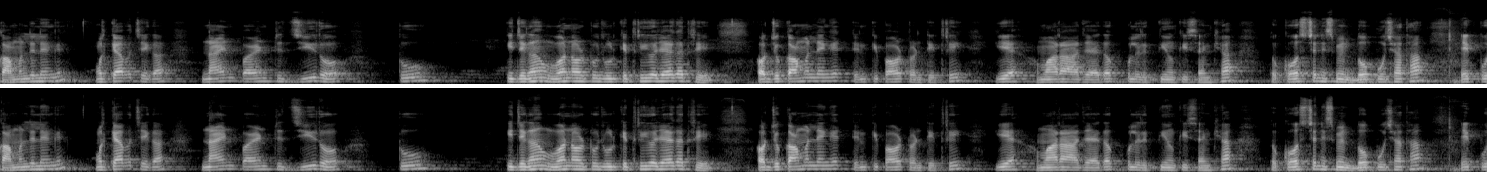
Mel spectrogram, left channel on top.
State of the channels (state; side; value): normal; both; correlation 0.51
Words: ले लेंगे और क्या बचेगा? 9.02 की जगह 1 और 2 जुड़ के 3 हो जाएगा 3, और जो कॉमन लेंगे 10⁻23, ये हमारा आ जाएगा कुल रिक्तियों की संख्या। तो क्वेश्चन इसमें दो पूछा था। एक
